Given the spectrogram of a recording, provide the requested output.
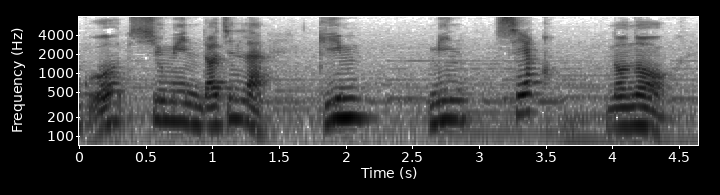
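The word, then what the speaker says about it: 김민석: Nhưng mà tên cúng cơm của Siumin đó chính là Kim Min Seok. No no. Kim Min Seok. Kim Min Seok.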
